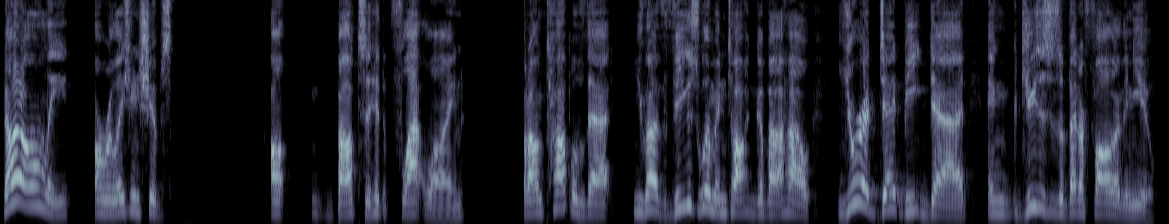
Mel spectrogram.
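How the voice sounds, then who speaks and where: A man hosting a podcast, his voice partly gone and hoarse, talking in a provocative, sarcastic, lecturing way. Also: a little high, lively intonation, normal speed. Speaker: podcast host. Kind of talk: opinionated podcast monologue.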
